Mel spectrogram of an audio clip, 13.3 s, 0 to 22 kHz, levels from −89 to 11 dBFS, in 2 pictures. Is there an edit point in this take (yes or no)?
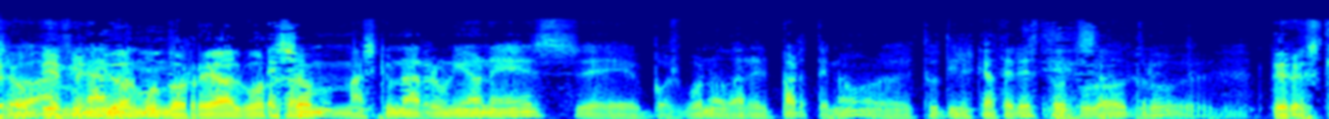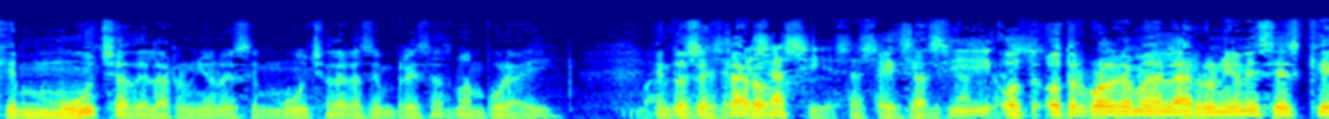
no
